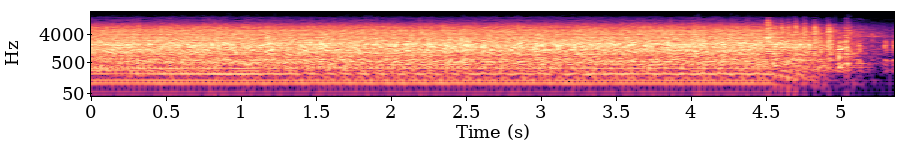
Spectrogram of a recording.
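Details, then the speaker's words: Mountfield SP470 lawnmower, stored for years, first run: strong, even buzz at steady speed with no missed beats until it shuts off; running healthily. "there's no missing the beat draw it's really really strong yeah"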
